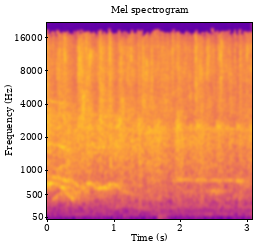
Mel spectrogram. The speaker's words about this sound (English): Can I get this old man welcome? Bring a round of applause.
